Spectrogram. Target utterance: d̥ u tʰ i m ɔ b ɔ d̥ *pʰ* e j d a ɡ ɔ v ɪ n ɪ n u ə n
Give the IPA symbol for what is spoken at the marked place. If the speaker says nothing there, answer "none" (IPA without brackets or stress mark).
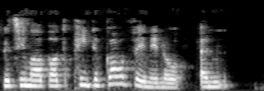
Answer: pʰ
